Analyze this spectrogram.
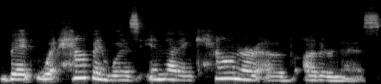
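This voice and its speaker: Someone with an ordinary speaking voice talks at a fairly slow pace with lively intonation. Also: woman. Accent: American. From US. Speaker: teacher. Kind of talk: interview. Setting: live video stream.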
